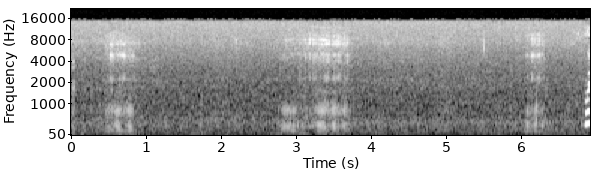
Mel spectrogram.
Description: trying to wake up Trapper- the Cavalier King Charles Spaniel that i take care of- while he is snoring and clearly, fast asleep :-)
